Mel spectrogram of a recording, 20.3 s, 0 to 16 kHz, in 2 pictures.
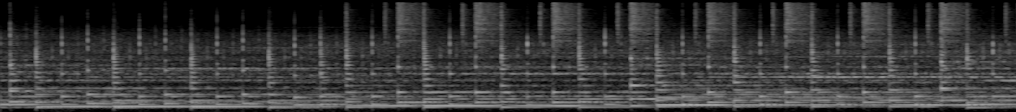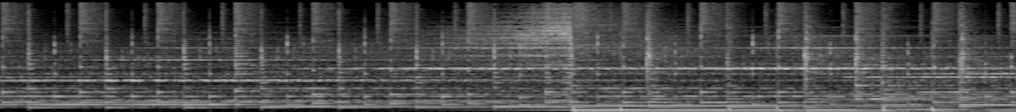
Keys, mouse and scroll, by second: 5.1 click, 8.8 click, 8.9 shift+click, 10.5 shift+click.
